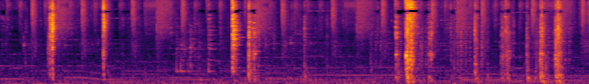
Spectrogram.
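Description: Metal camping utensils and cookware, including pots, pans and a small teapot, clink and clatter in scattered bursts while being handled and packed into a bin for an SUV camper kitchen.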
